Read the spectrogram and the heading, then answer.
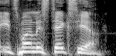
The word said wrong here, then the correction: dyslexia: Oh, dyslexia.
